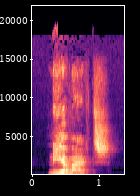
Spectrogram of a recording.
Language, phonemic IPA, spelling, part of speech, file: Dutch, /ˈnerwarts/, neerwaarts, adjective / adverb, Nl-neerwaarts.ogg
- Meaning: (adjective) downward; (adverb) downwards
